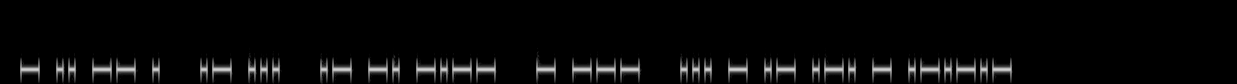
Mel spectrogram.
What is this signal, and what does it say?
Morse code, heard as a keyed tone, about 21 wpm, 700 Hz. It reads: TIME AS ANY TO START.
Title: Sentences with 8-Word Phrases - 20wpm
